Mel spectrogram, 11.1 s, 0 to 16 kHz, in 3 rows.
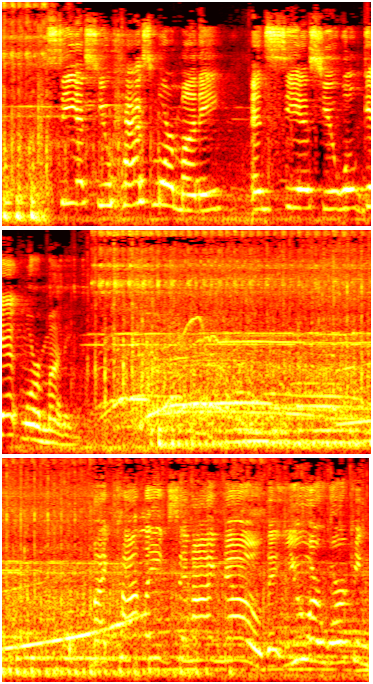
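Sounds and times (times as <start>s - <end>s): siren wailing: 4.8s - 10.0s.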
